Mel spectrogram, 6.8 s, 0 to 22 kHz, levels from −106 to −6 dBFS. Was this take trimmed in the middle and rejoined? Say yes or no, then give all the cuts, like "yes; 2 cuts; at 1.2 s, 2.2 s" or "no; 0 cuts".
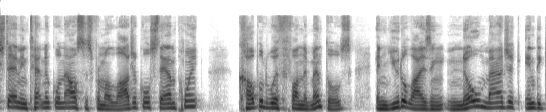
no; 0 cuts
